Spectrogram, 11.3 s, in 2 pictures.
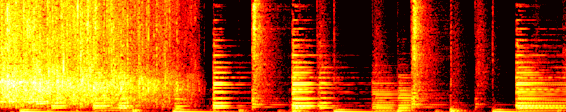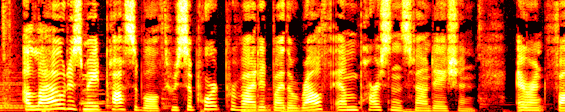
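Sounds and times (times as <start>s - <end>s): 
audience applauding three poets at a reading: 0.0s - 2.1s
music with deep steady low notes and brighter plucked accents: 0.2s - 7.4s, 8.0s - 10.3s
speech: 5.9s - 11.3s.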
